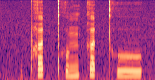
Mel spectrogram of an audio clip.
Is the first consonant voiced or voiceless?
voiceless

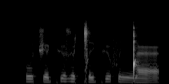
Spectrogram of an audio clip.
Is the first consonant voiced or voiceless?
voiceless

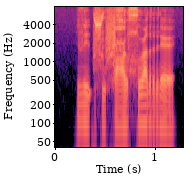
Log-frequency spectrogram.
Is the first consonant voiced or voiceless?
voiced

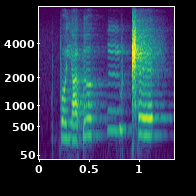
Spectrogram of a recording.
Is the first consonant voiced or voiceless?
voiceless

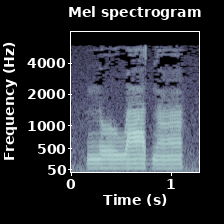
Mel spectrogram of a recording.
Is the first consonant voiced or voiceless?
voiced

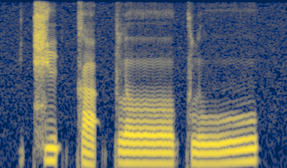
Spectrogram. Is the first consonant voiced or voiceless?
voiceless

